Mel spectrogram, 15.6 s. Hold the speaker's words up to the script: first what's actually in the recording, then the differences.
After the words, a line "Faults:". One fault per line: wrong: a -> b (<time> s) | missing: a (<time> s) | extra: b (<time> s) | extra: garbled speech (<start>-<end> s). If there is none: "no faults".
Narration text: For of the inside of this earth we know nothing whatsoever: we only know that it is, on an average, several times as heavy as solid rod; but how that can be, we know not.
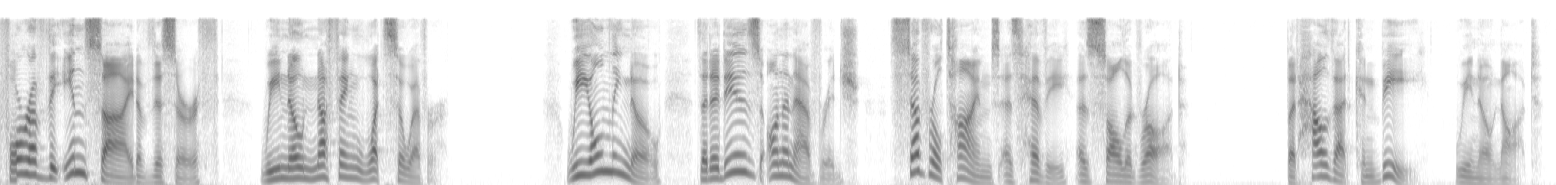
For of the inside of this earth we know nothing whatsoever: we only know that it is, on an average, several times as heavy as solid rod; but how that can be, we know not.
Faults:
no faults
